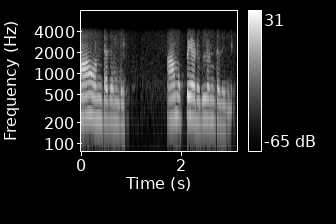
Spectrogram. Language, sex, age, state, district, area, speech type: Telugu, female, 30-45, Andhra Pradesh, East Godavari, rural, conversation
